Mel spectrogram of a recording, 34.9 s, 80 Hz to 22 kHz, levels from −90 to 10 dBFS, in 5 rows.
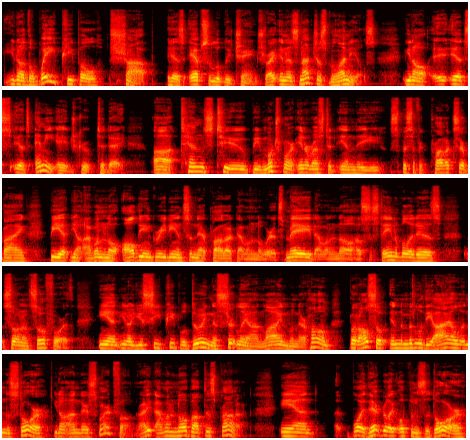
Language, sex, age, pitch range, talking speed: English, male, 50-69, 120-145 Hz, 195 wpm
